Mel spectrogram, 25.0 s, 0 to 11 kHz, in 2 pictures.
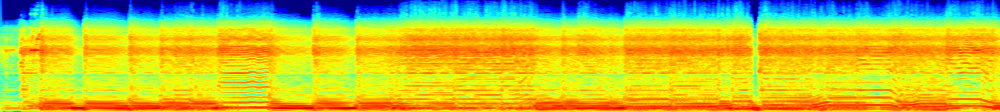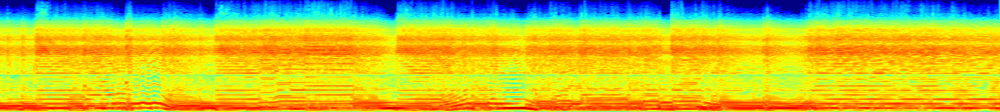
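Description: Heavily distorted electric guitar played through a Friedman BE100 amp plays dense, sustained chords and chugging riffs, loud throughout, with no voices.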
